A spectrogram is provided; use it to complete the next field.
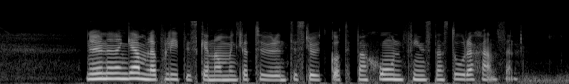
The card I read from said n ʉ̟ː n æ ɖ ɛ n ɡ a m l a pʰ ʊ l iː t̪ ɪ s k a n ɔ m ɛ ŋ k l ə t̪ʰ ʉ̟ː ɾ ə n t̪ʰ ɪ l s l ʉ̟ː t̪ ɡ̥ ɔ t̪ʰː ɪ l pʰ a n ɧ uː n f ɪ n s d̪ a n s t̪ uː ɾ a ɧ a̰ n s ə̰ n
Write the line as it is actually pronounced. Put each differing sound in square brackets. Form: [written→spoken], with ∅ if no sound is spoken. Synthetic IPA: n ʉ̟ː n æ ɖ ɛ n ɡ a m l a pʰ ʊ l iː t̪ ɪ s k a n ɔ m ɛ ŋ k l [ə→a] t̪ʰ ʉ̟ː ɾ ə n t̪ʰ ɪ l s l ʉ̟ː t̪ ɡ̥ ɔ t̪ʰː ɪ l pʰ a n ɧ uː n f ɪ n s d̪ [a→ɛ] n s t̪ uː ɾ a ɧ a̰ n s ə̰ n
